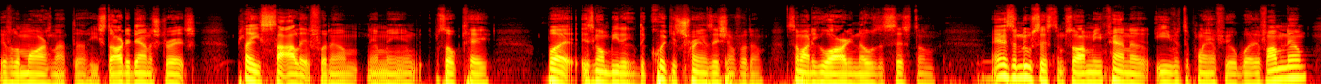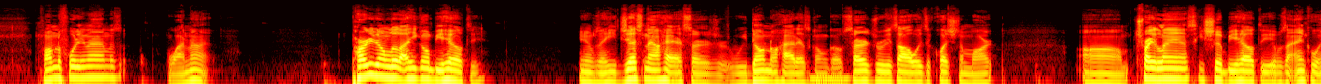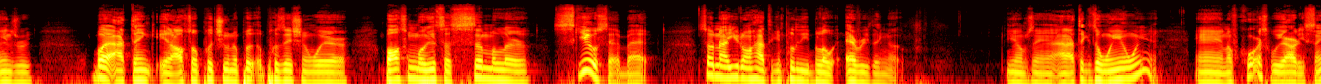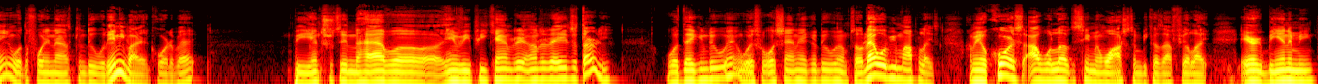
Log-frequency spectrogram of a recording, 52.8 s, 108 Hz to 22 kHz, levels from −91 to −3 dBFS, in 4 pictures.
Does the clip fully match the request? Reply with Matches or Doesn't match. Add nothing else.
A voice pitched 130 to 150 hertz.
Doesn't match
